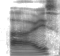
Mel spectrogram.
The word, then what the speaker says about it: eyes: properly with the voicing eyes so i that's a vowel sound the s becomes voiced into sort of a z sound you look into her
